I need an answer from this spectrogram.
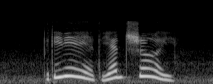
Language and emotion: Russian, positive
